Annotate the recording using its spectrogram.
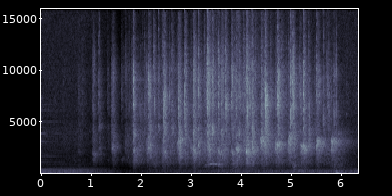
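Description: The last chord of a steel-string acoustic guitar fading out, then a small audience clapping from about a second and a half in, cut off abruptly.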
